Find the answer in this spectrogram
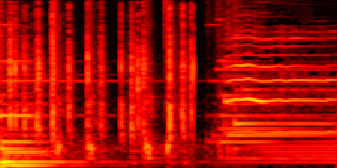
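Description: Keyboard typing sound effect: rapid clicks over intro music with a low bass note. The clicks stop about a second and a quarter in, and a sustained chord comes in.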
